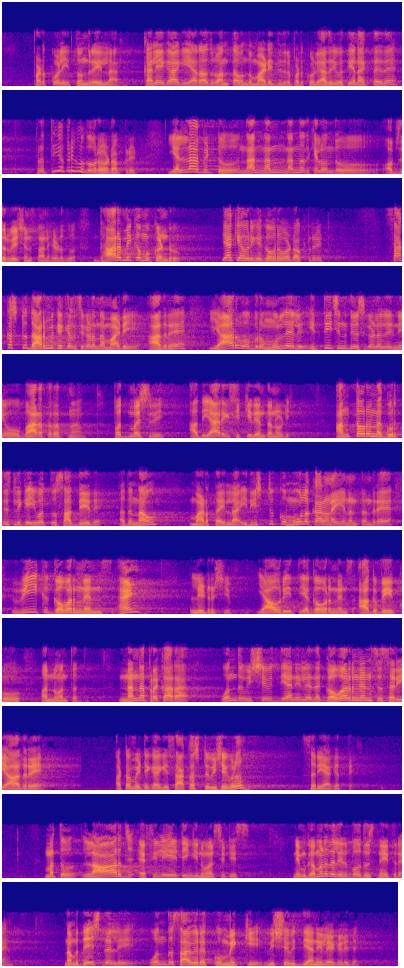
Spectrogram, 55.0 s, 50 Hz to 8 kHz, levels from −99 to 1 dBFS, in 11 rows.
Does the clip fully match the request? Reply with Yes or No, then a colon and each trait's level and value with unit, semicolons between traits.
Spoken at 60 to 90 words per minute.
No: fast, 105 wpm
